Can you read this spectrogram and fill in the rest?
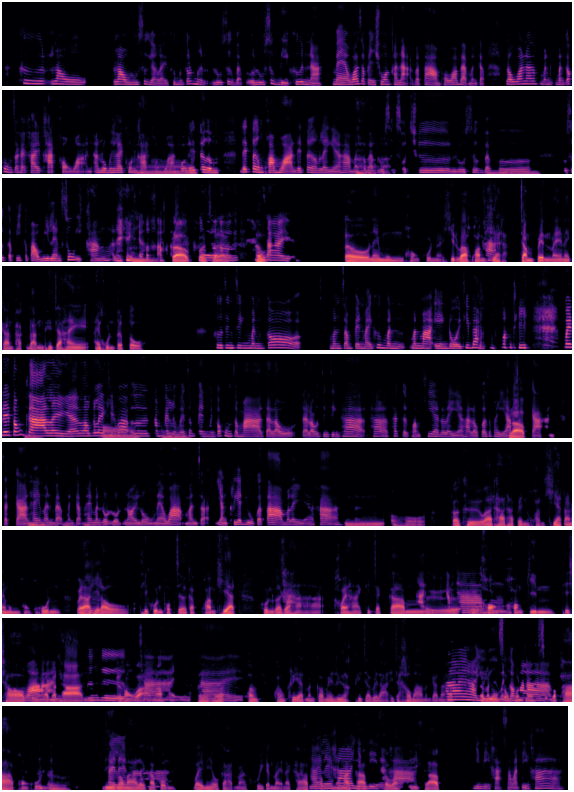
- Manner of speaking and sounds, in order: drawn out: "อ๋อ"; laughing while speaking: "อะไรอย่างเงี้ยค่ะ"; laugh; other background noise; laughing while speaking: "บางที"; chuckle; tapping
- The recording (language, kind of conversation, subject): Thai, podcast, คุณมีวิธีจัดการความเครียดในชีวิตประจำวันอย่างไรบ้าง?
